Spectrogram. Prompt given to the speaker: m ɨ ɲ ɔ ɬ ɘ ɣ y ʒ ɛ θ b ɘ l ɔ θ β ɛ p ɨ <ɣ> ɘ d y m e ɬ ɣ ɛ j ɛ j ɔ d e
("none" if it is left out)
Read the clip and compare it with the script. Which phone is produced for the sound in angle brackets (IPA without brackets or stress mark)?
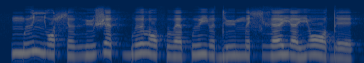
j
